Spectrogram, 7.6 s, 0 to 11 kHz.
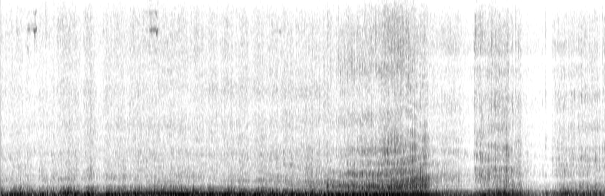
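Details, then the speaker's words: LS-swapped Nissan S14 with custom straight-pipe exhaust, tune running too rich: deep, uneven lumpy burble, revs sag and the engine stalls; owner guesses it ran out of fuel, idle rpm drops reportedly lose oil pressure. "it does not run good at all oh did it stall I think it's stall it might have ran out of fuel"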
